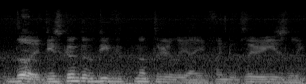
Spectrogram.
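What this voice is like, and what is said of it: Put-on Russian accent. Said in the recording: “it's actually really difficult to do a to do the Russian accent ... he just slipped right into ... that.”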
